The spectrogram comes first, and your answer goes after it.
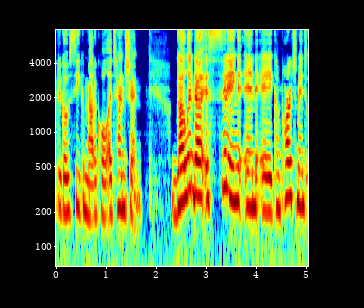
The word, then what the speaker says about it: Galinda: professor at shiz University he cannot pronounce her name galinda so he says Glinda and galinda is like that's not my name but Dr Dillman goes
